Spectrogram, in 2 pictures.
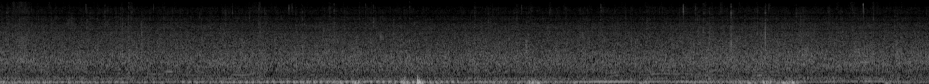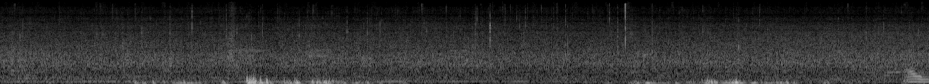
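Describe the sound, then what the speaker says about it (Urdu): Steady rain falls, a dense continuous patter on surfaces with occasional louder drops and low rumbling underneath, constant throughout. "آج بارش تو انجوائے کرنے"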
